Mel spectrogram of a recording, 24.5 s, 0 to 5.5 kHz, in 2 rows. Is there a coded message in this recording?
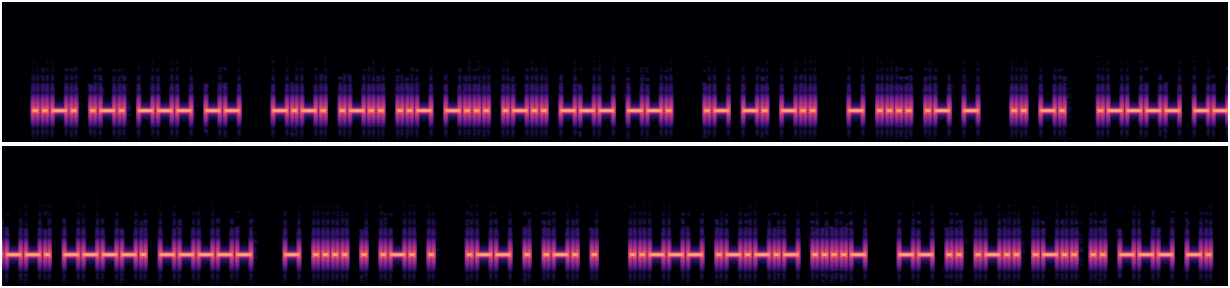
Yes: Morse code from 0.3 to 24.4 s, heard as a keyed tone, about 25 wpm, 600 Hz. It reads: FROM CLUBLOG AND THAT IN 1990 THERE WERE 2.4 MILLION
